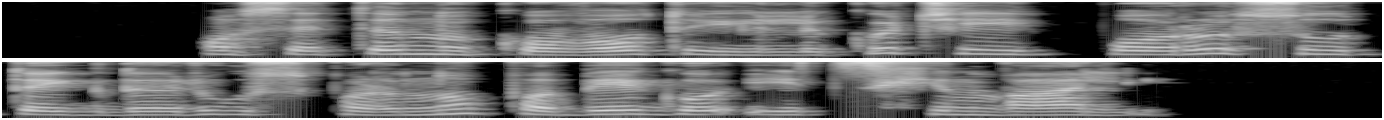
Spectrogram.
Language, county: Lithuanian, Kaunas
